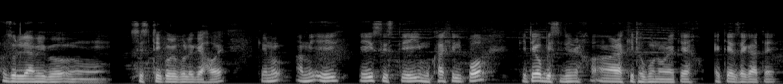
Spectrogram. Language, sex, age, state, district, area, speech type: Assamese, male, 18-30, Assam, Majuli, urban, spontaneous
